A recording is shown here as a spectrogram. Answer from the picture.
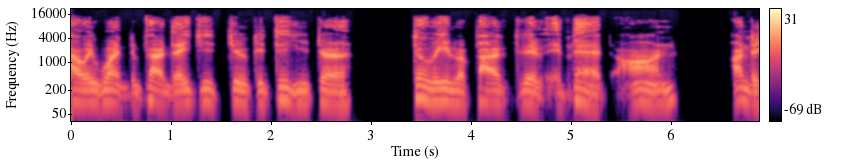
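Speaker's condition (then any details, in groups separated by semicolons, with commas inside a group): Cerebral palsy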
